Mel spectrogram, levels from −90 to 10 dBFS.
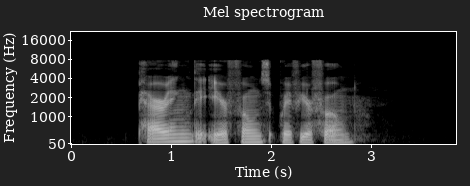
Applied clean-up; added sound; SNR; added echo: none; none; none; none.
